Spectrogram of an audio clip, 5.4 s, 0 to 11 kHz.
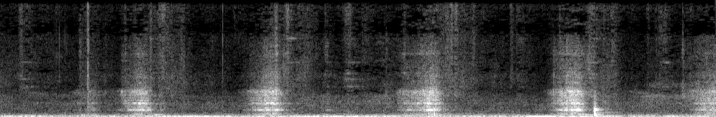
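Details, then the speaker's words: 2014 Jeep Patriot 4x4 rear wheel bearing, removed with backing plate and turned by hand: rough, gritty grinding about once a second from the worn, stiff bearing that caused a loud hum while driving. "it's really hard to move this and you can hear that grinding in there that's what that noise is coming from that grinding in there that wheel bearing should not make that noise"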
